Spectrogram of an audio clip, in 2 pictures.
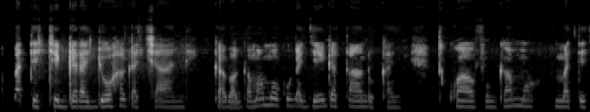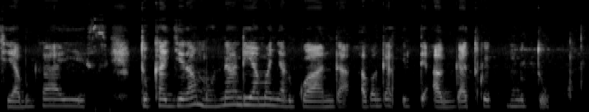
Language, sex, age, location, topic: Kinyarwanda, female, 18-24, Musanze, agriculture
